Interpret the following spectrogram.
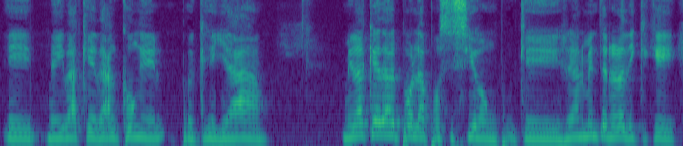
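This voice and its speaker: A woman giving a slow, reflective confessional testimony in an interview. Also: mid-range voice, mellow. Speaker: guest telling her testimony.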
